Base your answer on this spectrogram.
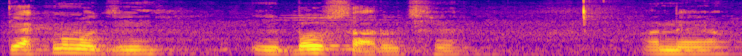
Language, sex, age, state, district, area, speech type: Gujarati, male, 30-45, Gujarat, Narmada, rural, spontaneous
